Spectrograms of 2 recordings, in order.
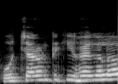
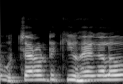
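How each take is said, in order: Both takes have the same delivery.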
